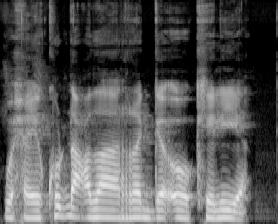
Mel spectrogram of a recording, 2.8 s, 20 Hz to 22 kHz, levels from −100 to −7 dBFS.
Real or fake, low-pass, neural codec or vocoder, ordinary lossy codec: real; none; none; none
